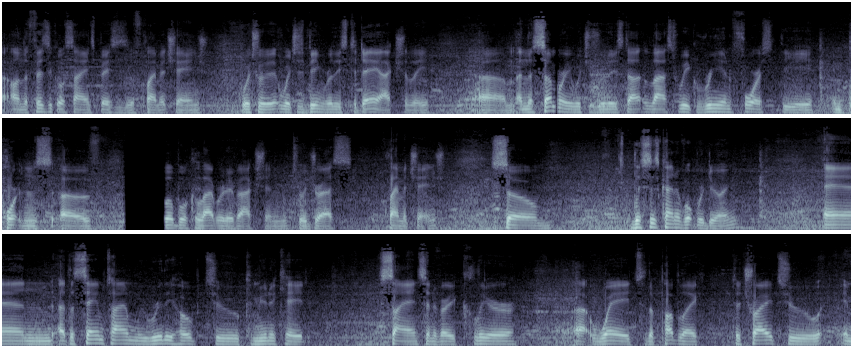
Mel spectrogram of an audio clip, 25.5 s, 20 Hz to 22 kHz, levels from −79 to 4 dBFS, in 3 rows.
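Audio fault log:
5.52–5.57 s and 9.70–10.13 s, AAC frame loss with muting: the decoder filled missing frames with silence. The first gap, about 43 ms, fits one lost frame; the second, about 0.43 s, points to roughly ten in a row. Overlapping windows taper each edge, so the sound fades out and back in. The spectrogram shows a vertical blank band across all frequencies with soft edges, and the waveform narrows smoothly to zero and then swells back.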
